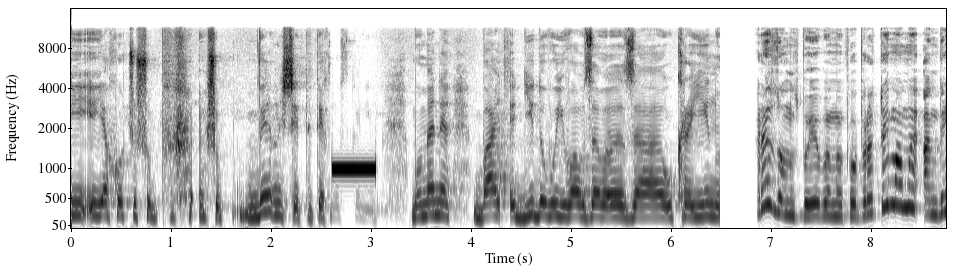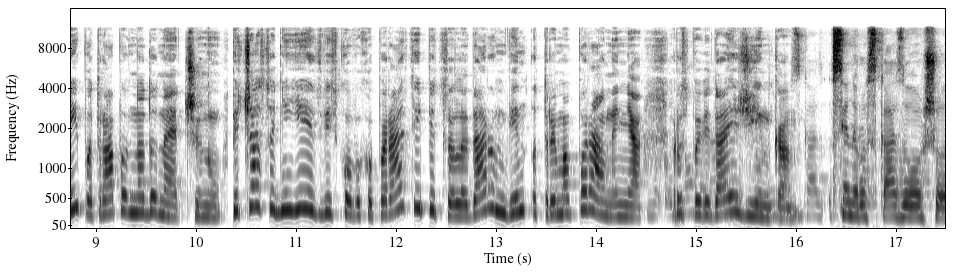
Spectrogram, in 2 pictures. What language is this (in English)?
Ukrainian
